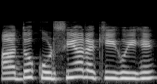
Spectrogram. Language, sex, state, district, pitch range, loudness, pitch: Hindi, female, Uttar Pradesh, Jyotiba Phule Nagar, 280-315 Hz, -12 LUFS, 285 Hz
